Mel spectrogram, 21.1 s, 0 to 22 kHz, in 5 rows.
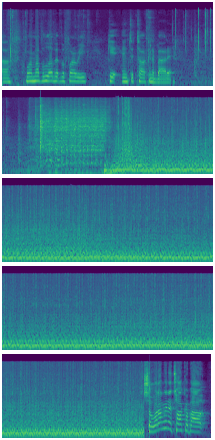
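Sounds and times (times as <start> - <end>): car engine idling: 5.1 - 19.7.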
